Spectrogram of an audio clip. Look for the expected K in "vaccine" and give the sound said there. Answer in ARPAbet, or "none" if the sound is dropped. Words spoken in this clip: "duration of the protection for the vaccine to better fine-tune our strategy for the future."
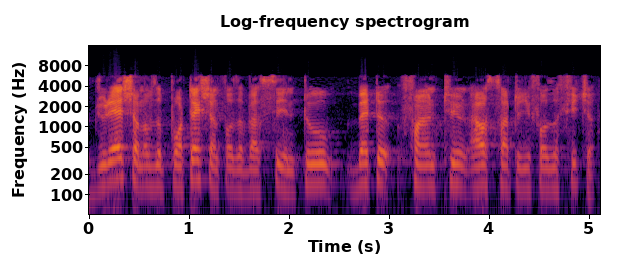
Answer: K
